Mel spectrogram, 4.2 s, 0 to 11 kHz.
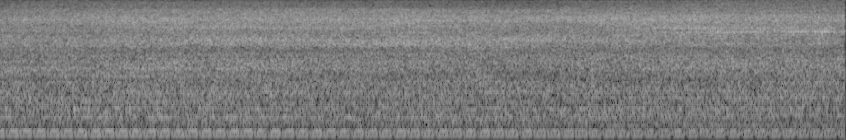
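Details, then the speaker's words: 1979 Oldsmobile 403 V8 (original K motor from a '79 Trans Am) first run on a homemade engine run stand: even, steady idle with a smooth regular pulse, no knocks or ticks; little vibration, not overheating; owner may adjust timing; normal idle. "looking good I don't see much vibration little bit not bad pretty happy though front stand is just sitting there doing nothing all right it's not overheating looking good"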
